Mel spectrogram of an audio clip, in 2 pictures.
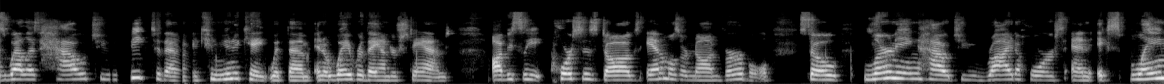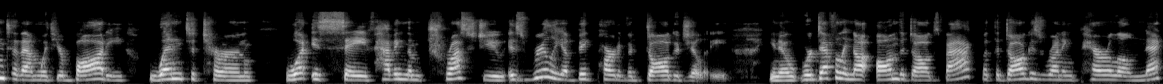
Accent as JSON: {"language": "English", "region": "New Hampshire", "country": "United States", "tie": "born or raised there", "said": "I grew up in New Hampshire, born and raised"}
